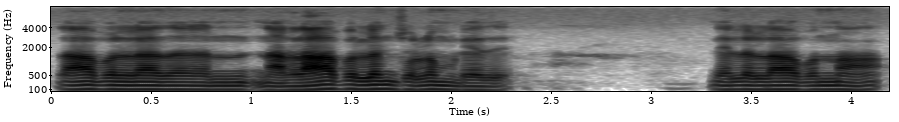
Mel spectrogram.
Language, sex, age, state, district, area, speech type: Tamil, male, 45-60, Tamil Nadu, Tiruvannamalai, rural, spontaneous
